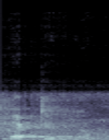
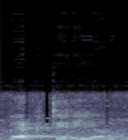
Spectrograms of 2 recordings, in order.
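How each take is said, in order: No difference in how they are said.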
